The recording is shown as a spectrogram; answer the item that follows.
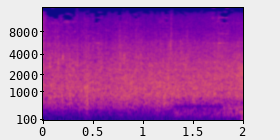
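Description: Steady road and wind noise heard from a moving vehicle, an even hiss without distinct knocks or tones.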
